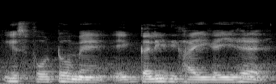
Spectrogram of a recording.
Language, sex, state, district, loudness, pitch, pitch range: Hindi, male, Arunachal Pradesh, Lower Dibang Valley, -15 LUFS, 120 Hz, 110-135 Hz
